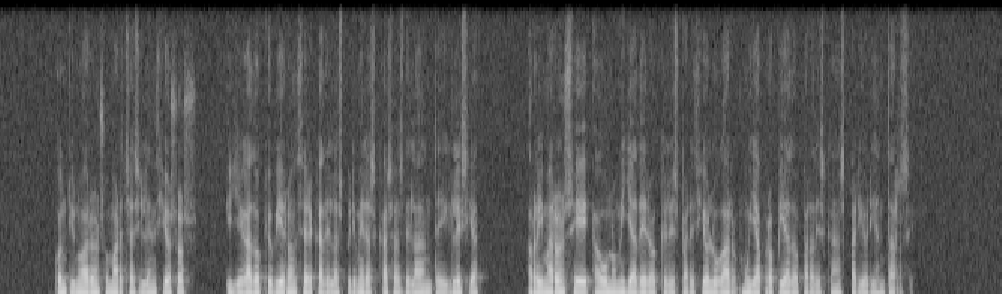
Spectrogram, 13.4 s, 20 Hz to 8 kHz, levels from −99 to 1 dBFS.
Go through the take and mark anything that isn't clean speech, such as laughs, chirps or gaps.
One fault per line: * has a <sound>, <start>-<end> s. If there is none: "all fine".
* has a dropout, 11.3-11.4 s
